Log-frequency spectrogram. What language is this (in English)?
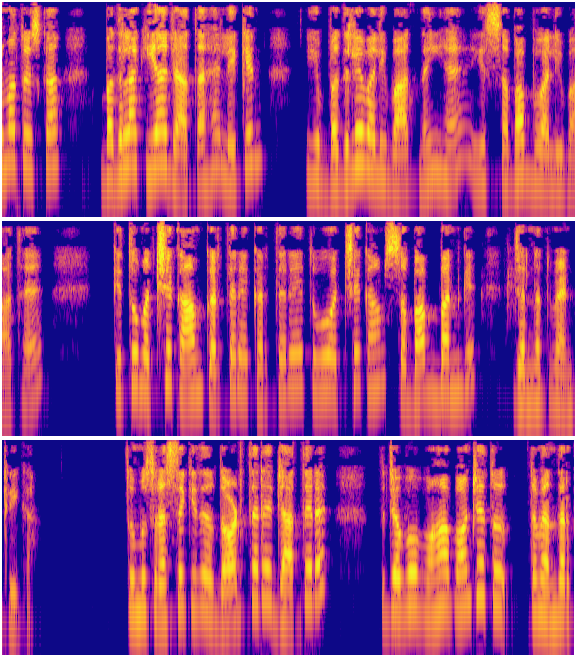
Urdu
